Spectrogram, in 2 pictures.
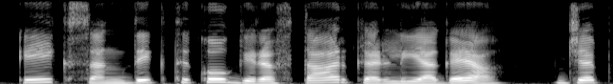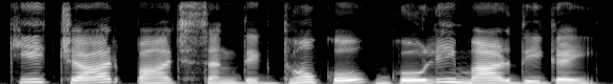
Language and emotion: Hindi, neutral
